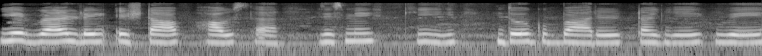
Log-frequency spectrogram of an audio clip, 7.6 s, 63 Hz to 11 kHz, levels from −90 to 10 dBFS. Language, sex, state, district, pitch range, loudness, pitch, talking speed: Hindi, female, Chhattisgarh, Raipur, 220-240 Hz, -15 LUFS, 230 Hz, 85 wpm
